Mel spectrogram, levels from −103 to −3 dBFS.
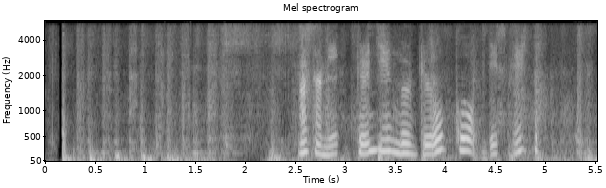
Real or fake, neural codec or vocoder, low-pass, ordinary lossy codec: fake; codec, 16 kHz in and 24 kHz out, 0.6 kbps, FireRedTTS-2 codec; 5.4 kHz; AAC, 32 kbps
